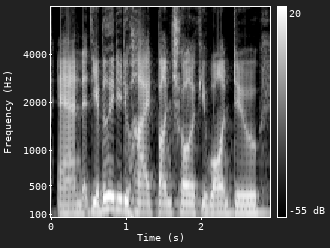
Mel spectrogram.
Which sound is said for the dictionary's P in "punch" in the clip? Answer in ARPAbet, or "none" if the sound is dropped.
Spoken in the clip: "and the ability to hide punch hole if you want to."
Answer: B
